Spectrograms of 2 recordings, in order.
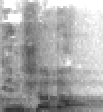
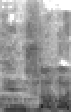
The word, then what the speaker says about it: inch Allah: ça veut dire quoi inchallah ne dis pas inchallah dit inch Allah prononce correctement le nom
